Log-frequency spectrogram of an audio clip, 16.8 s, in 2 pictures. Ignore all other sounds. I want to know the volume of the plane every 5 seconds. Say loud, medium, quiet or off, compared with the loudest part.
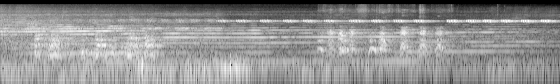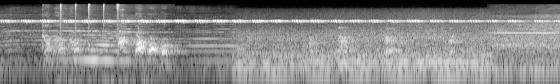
loud, medium, medium, loud.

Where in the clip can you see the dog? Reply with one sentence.
You can hear the dog from 0.5 to 2.5 s, from 4.8 to 6.7 s, from 9.0 to 11.0 s and from 13.0 to 15.2 s.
